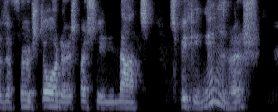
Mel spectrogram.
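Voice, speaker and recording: With a French accent, this voice moves along at a moderate pace. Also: woman. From France, moved to New York at eleven. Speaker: foundation president. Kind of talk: interview, life story. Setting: video call. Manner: conversational, some hesitations.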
